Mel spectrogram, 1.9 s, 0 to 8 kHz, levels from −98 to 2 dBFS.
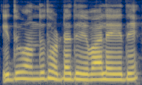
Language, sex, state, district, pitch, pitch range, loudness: Kannada, female, Karnataka, Bidar, 210 Hz, 200-225 Hz, -12 LUFS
